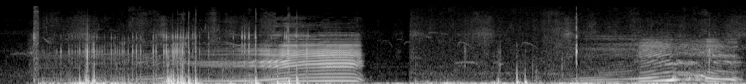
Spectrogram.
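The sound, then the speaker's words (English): Heifers (young female cows), lined up behind a fence waiting to enter a new patch of grass, moo loudly, one long drawn-out call rising and falling, followed by a second, overlapping lowing call with a quieter herd murmur between them. “Well, all the cows or heifers are lined up almost as if they're about to begin a marathon, and they're all waiting to enter the new patch of grass.”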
